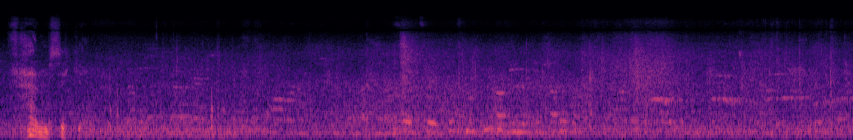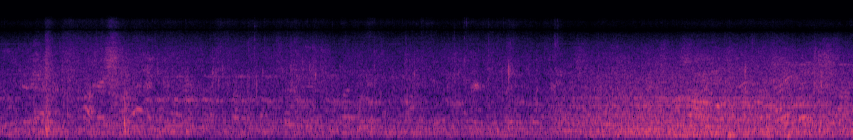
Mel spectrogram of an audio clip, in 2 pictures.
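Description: People nearby chatter faintly in a busy outdoor crowd.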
